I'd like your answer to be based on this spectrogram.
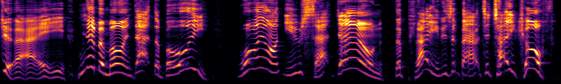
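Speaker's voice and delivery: hint of a fussing grandad. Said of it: "Grandad voiced in story".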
